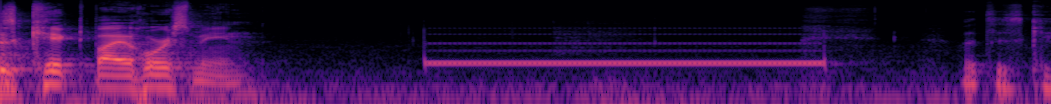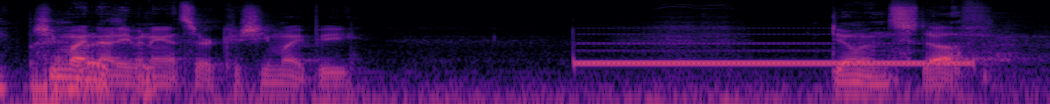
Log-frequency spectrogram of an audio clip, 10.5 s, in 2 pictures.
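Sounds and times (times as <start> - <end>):
speech: 0.0 - 1.3, 4.8 - 7.1, 9.4 - 10.3
telephone dial tone on speakerphone: 2.1 - 4.1, 8.1 - 9.8.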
